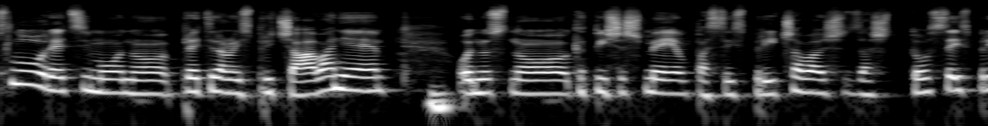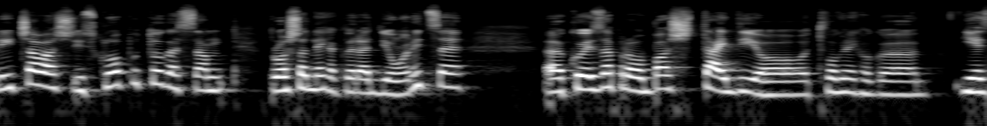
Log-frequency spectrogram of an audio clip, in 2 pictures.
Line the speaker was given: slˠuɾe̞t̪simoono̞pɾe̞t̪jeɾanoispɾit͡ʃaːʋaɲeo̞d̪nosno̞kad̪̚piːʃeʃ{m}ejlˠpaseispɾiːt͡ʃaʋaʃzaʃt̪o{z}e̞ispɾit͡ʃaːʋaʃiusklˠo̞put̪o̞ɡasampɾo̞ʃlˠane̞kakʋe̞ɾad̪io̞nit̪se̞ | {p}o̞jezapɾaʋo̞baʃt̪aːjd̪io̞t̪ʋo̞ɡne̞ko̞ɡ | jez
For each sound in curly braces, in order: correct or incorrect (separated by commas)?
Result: correct, incorrect, incorrect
